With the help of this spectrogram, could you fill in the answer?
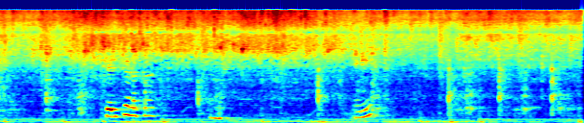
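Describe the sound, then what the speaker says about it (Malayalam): Chopped small onions sizzle as they fry with ginger in a hot pan, a steady close crackle broken by scraping stirs, while someone talks softly over the cooking. "ഇഞ്ചിയുടെ പച്ചമണം മാറിക്കഴിയുമ്പോൾ ഈ ഉള്ളി അതിലേക്ക് ഇട്ട് കൊടുക്കുക"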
